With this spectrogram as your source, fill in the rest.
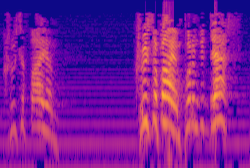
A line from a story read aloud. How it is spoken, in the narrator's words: Their screams of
